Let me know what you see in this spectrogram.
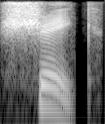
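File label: "shake", US English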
